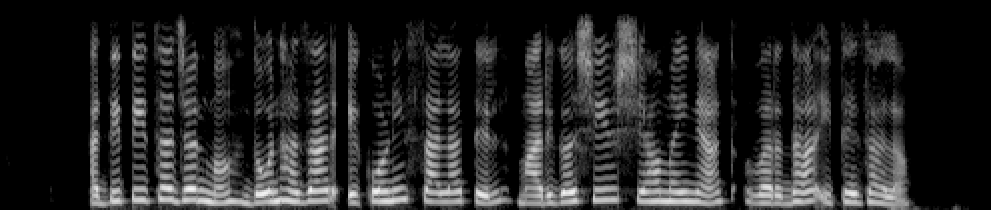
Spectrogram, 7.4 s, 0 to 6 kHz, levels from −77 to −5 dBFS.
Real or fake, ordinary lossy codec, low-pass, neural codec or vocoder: real; none; 5.4 kHz; none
